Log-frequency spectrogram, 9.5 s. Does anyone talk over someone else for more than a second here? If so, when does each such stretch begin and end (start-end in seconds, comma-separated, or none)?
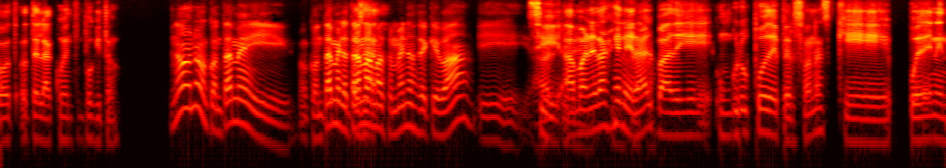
5.3-6.6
